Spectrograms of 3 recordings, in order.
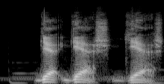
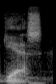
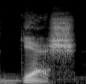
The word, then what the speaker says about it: Gesh: Gesh, not guess. Okay, it's Gesh, right?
